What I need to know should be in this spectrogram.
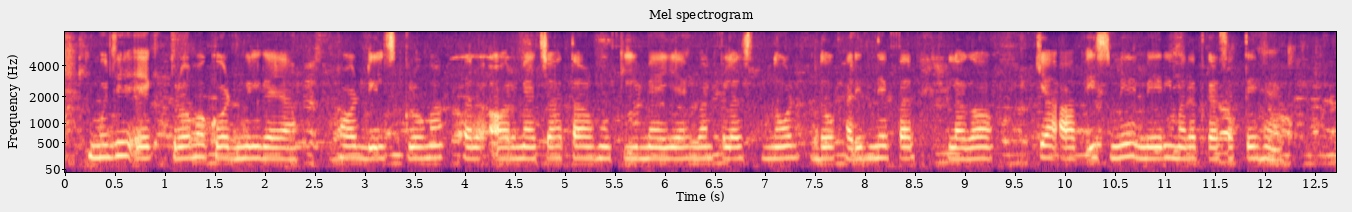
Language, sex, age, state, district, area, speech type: Urdu, female, 18-30, Bihar, Saharsa, rural, read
